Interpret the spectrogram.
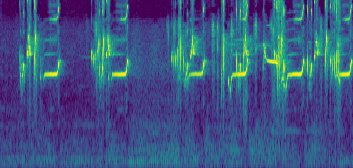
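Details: Lure calls of a prinia for trapping: about seven bursts of sharp chirps, each ending in a short upturned whistle, growing more frequent toward the end.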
